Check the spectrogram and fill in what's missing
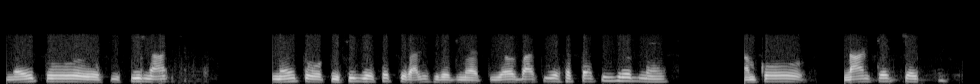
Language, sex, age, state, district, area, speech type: Hindi, male, 60+, Uttar Pradesh, Ayodhya, rural, conversation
